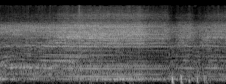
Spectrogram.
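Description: The electric motor of an oil priming pump drones and whirs continuously, pumping oil around a tank's 38-litre V12 engine, a dense mechanical hum with faint clicks and knocks near the end.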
